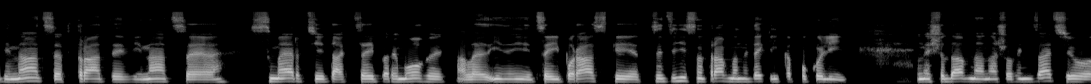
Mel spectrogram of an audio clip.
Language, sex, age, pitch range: Ukrainian, male, 20-39, 130-150 Hz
